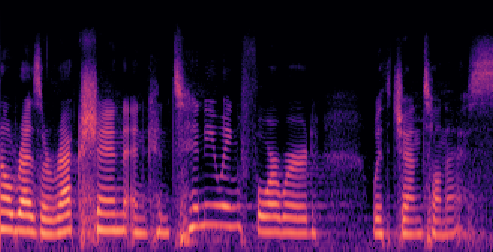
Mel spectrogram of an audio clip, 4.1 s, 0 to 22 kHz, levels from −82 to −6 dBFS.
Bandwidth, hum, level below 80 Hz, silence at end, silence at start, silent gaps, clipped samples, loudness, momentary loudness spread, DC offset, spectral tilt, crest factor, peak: 14.5 kHz; none; -58 dBFS; 0 s; 0 s; none; under 0.1%; -27 LUFS; 11 LU; under 0.1%; -4 dB/octave; 18 dB; -8 dBFS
